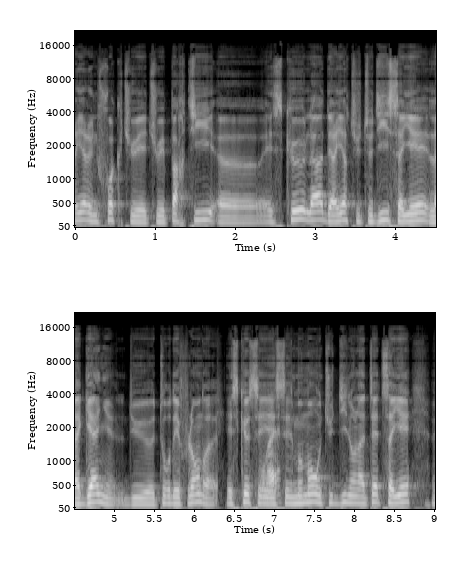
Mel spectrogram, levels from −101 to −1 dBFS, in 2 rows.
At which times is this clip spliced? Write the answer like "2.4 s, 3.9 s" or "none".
4.4 s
